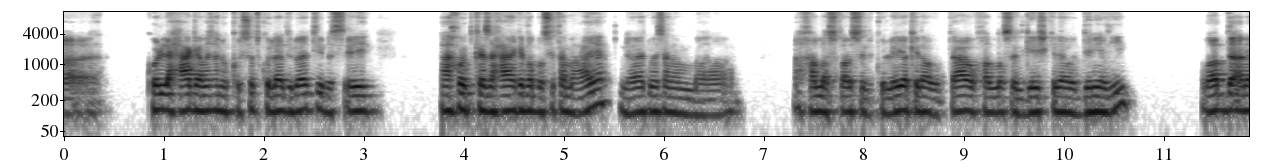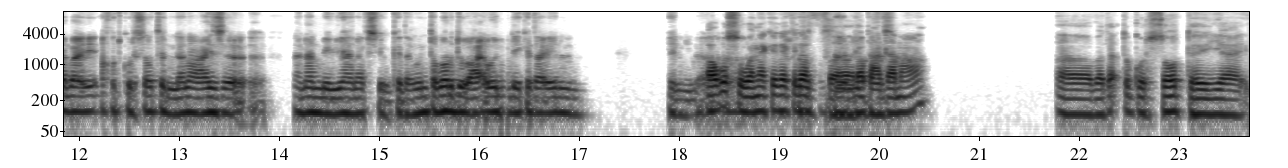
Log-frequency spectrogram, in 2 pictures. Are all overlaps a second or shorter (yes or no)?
no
